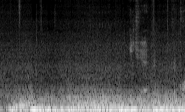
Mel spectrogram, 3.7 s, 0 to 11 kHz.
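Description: An Audi RS4 B7 V8 on summer tyres pulls away from a snowy roadside verge, giving a steady low engine rumble with a slight rise in revs, close by, with a voice speaking over it.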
